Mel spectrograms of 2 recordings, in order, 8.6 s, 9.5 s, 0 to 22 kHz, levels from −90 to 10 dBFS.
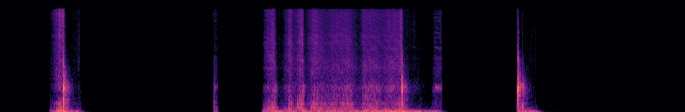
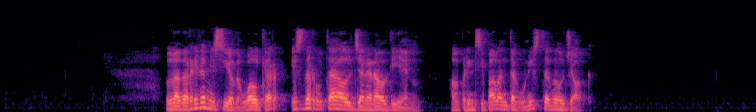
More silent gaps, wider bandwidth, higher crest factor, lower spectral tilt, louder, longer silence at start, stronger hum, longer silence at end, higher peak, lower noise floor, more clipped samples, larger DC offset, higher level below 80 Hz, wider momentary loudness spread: first, 1.36-2.64 s, 2.80-3.21 s, 5.83-6.40 s vs none; first, 16 kHz vs 8 kHz; first, 26 dB vs 20 dB; about the same, -5 dB/octave vs -6 dB/octave; second, -31 LUFS vs -21 LUFS; second, 0.6 s vs 2.1 s; neither; second, 1.8 s vs 2.2 s; second, -6 dBFS vs -2 dBFS; first, under -90 dBFS vs -80 dBFS; neither; neither; first, -38 dBFS vs -50 dBFS; first, 19 LU vs 14 LU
